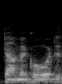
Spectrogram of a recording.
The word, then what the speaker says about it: Ole Demmegard: Ole Dame Guard. Okay. It's like if you change the A and guard with an O. Damagord.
